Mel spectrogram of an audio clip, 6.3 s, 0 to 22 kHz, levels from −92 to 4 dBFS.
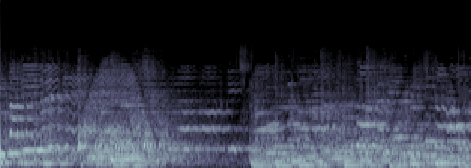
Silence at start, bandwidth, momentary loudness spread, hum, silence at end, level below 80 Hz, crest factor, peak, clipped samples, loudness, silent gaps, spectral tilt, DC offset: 0 s; 6 kHz; 11 LU; none; 0 s; -48 dBFS; 14 dB; -16 dBFS; under 0.1%; -30 LUFS; none; -7.5 dB/octave; under 0.1%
